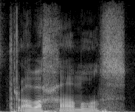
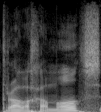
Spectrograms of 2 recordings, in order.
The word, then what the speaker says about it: trabajamos: then we know that the stress is going to be on the A. Therefore, our word is trabajamos, with the ja syllable getting the emphasis. It's not trabajamos, it's not trabajamos, it's not trabajamos, it's trabajamos.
